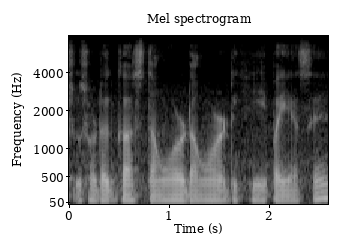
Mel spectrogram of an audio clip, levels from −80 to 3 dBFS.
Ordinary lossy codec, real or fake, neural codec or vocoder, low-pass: none; real; none; 7.2 kHz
